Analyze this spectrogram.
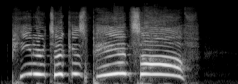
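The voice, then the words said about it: Big girl voice. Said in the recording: “in her big girl voice”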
